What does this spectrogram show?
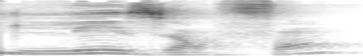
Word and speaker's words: les enfants: You see les enfants, but do not pronounce the S at the end of the word, which is a plural, okay?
